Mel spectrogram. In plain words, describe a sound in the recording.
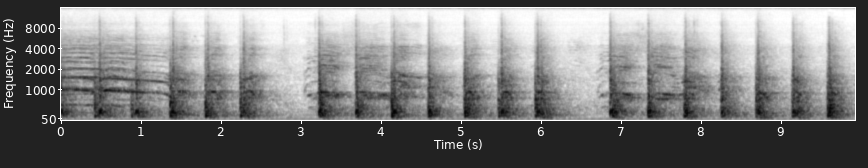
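Elderly women sing together in a steady chant.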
